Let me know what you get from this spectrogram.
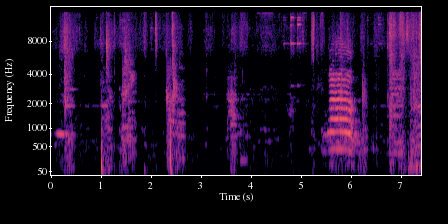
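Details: Jamnapari goat giving one clear, tonal, wavering bleat near the end, preceded by scattered knocks, rustles and brief voices.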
